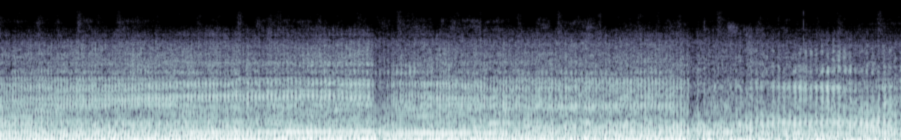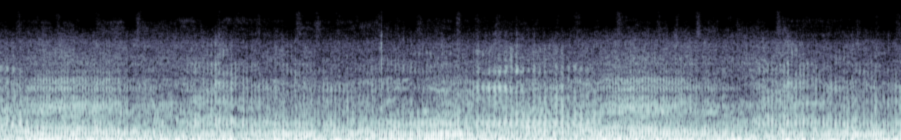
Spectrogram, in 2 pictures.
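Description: A motorcycle engine hums steadily up close, shifting gears as it rides.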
